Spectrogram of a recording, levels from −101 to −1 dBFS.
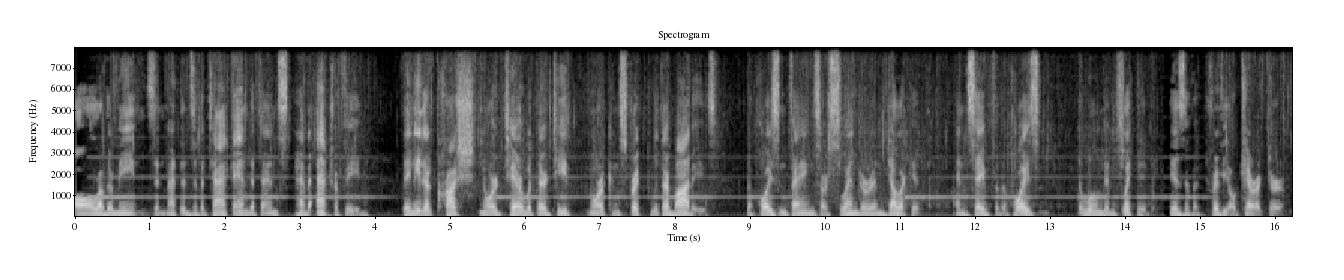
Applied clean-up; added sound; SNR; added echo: neural mask model RNNoise.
